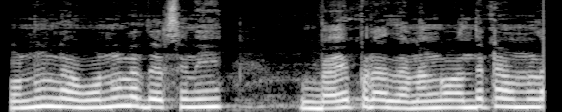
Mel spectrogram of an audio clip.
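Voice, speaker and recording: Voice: medium pitch, steady tone, fast, dark tone, dry recording, dull audio, lightly acted. A voice actor doing a grateful, protective brother figure. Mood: earnest. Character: grateful, protective young man, like an elder brother. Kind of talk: cartoon voice acting.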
